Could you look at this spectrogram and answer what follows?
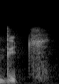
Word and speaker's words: but: On peut dire le but ou le but.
